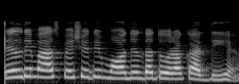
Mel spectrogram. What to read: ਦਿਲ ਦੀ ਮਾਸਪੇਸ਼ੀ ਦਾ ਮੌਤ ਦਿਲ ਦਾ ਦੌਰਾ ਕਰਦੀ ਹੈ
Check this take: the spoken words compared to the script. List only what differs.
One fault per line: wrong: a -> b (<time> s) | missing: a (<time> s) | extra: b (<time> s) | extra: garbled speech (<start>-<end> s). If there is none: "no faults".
wrong: ਦਾ -> ਦੀ (0.9 s)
